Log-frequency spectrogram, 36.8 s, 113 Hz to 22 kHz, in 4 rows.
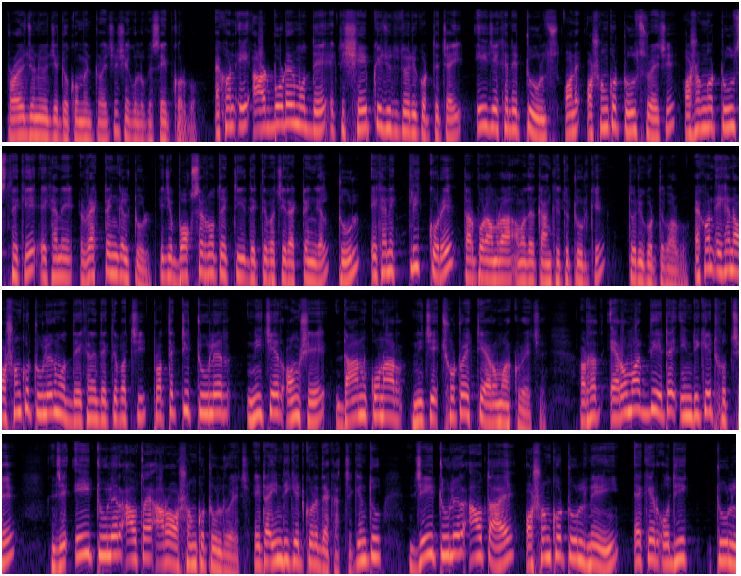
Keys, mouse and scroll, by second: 2.3 F8.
